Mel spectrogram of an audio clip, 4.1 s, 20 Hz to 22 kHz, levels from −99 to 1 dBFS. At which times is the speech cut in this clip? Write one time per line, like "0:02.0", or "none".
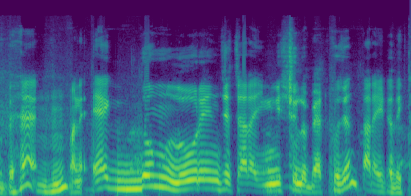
none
